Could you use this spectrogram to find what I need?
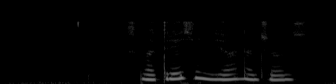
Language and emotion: Russian, neutral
